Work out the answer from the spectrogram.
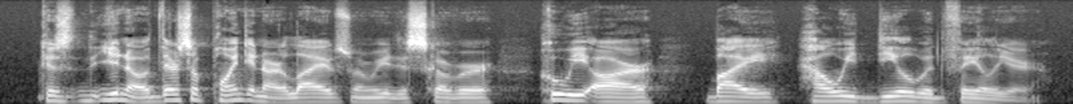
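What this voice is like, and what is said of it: Very thick accent. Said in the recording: “have a very thick accent.”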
